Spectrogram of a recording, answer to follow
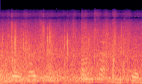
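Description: Outdoor ambience of people's voices talking in snatches nearby, with a few light clicks like footsteps on pavement.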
